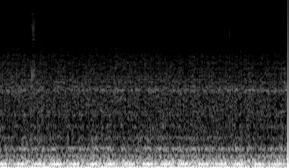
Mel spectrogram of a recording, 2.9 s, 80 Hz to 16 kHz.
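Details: Vauxhall after replacing rocker cover to cure P0171 lean code, just started at 52 degrees, no fault codes: quiet even tick-over, steady low hum with no hunting, hiss or misfire; healthy idle.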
